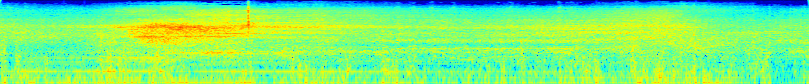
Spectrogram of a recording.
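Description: City road traffic heard from a moving bicycle: a steady low rumble of engines and road noise, with a vehicle passing close about two seconds in.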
